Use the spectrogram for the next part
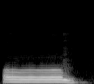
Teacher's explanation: एक ओ को लगभग लगभग 3 बार उच्चारित कर रहे हो। इतना टाइम ले रहे हो कि जितना 3 ओ को बोलने में लग रहा है। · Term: प्लुत स्वर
